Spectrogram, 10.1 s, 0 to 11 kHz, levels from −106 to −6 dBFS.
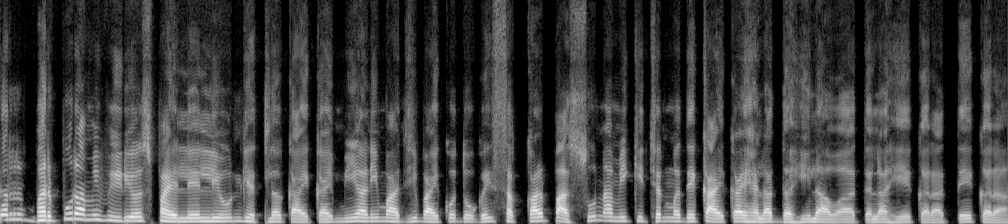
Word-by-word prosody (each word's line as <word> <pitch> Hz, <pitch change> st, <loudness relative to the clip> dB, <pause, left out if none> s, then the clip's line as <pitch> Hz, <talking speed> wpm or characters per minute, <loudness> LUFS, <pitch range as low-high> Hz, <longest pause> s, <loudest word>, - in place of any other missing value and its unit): तर 240 Hz, +2 st, +1 dB, 0.2 s
भरपूर 210 Hz, +6 st, +3 dB
आम्ही 235 Hz, -2 st, +3 dB
व्हिडिओज 185 Hz, -4 st, -1 dB
पाहिले, 160 Hz, -3 st, +4 dB
लिहून 165 Hz, +1 st, -1 dB
घेतलं 155 Hz, -2 st, -2 dB
काय 140 Hz, -3 st, +1 dB
काय. 140 Hz, -1 st, 0 dB
मी 155 Hz, +4 st, -5 dB
आणि 165 Hz, 0 st, -1 dB
माझी 150 Hz, -1 st, 0 dB
बायको 155 Hz, +2 st, +1 dB
दोघेही 150 Hz, +1 st, -4 dB
सकाळपासून 175 Hz, -, +1 dB
आम्ही 180 Hz, -1 st, -2 dB
किचनमध्ये 165 Hz, -1 st, -3 dB
काय-काय, 150 Hz, +2 st, +4 dB
ह्याला 145 Hz, 0 st, +2 dB
दही 135 Hz, +1 st, -1 dB
लावा, 125 Hz, -3 st, 0 dB
त्याला 130 Hz, 0 st, -2 dB
हे 125 Hz, +2 st, -5 dB
करा, 120 Hz, -2 st, -4 dB, 0.2 s
ते 145 Hz, +1 st, -2 dB
करा. 115 Hz, -5 st, -3 dB
155 Hz, 155 wpm, -24 LUFS, 140-180 Hz, 0.2 s, पाहिले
